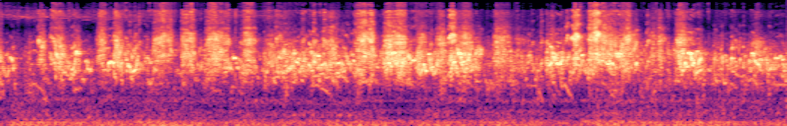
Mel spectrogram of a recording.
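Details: Morning chorus of a budgerigar colony kept in an aviary, many birds chattering at once in a steady wash of high, scratchy twitters and chirps with small peaks of louder squawks.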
